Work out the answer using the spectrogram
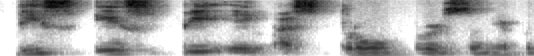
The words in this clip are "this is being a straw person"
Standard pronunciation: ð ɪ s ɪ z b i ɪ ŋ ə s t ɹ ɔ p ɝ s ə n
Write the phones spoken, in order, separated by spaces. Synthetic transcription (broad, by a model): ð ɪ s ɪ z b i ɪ ŋ ə s t ɹ ɔ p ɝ s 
